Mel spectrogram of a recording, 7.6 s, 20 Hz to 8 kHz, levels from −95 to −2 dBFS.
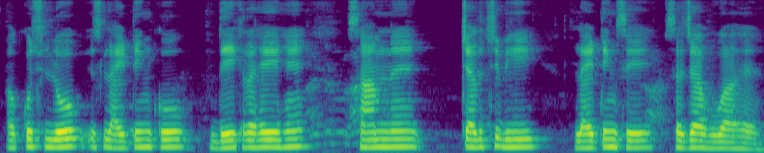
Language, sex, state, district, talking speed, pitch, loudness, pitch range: Hindi, male, Madhya Pradesh, Katni, 135 wpm, 145 Hz, -17 LUFS, 140-150 Hz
